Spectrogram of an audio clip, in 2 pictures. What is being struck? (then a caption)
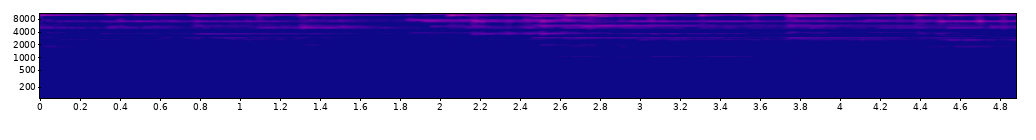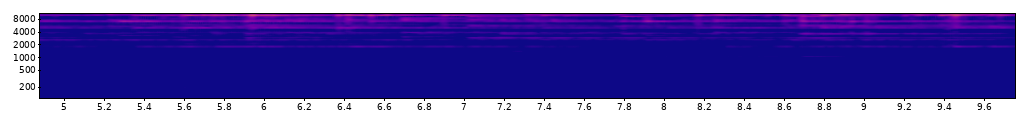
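Hanging metal rod chime. Fingertips and hands sweep and rock a large curtain of many thin, hollow-sounding hanging metal rods, a metal nail chime, so the rods clink together in dim light. The result is a quiet, continuous, bright shimmer of high tinkling with no low end, swelling and fading as the rods are shaken.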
